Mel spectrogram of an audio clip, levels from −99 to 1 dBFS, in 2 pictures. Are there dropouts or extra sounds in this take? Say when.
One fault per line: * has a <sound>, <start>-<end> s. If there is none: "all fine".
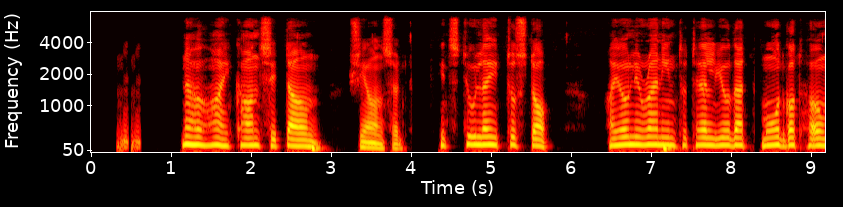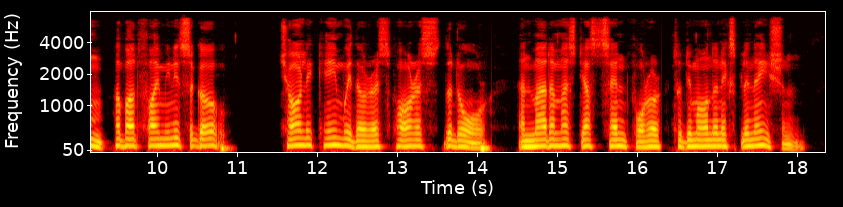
* has a laugh, 0.3-0.6 s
